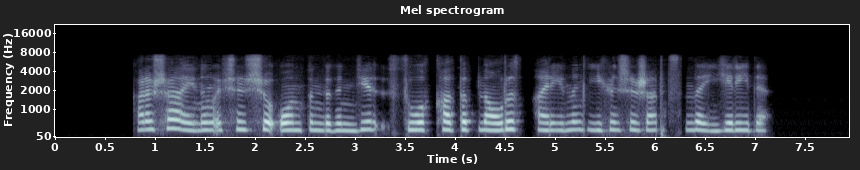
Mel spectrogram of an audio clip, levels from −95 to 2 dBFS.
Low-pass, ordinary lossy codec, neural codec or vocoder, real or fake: 7.2 kHz; none; codec, 16 kHz, 0.8 kbps, ZipCodec; fake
